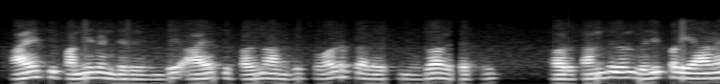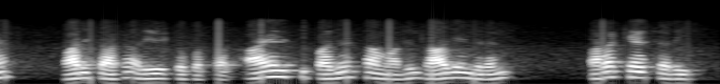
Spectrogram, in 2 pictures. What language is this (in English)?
Tamil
